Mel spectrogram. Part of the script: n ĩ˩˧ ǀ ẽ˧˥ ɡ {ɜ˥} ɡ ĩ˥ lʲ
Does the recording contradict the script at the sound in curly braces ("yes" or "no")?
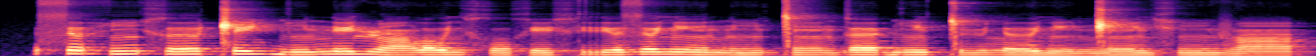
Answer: no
